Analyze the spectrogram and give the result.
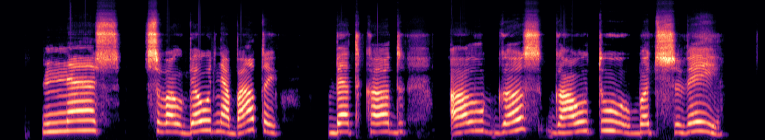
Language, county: Lithuanian, Tauragė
